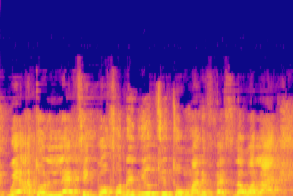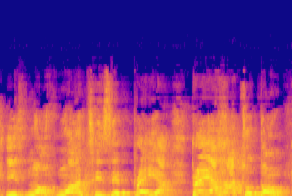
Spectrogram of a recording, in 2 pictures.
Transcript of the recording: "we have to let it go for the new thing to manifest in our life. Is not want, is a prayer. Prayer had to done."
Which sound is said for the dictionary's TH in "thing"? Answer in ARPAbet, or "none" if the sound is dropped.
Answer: T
